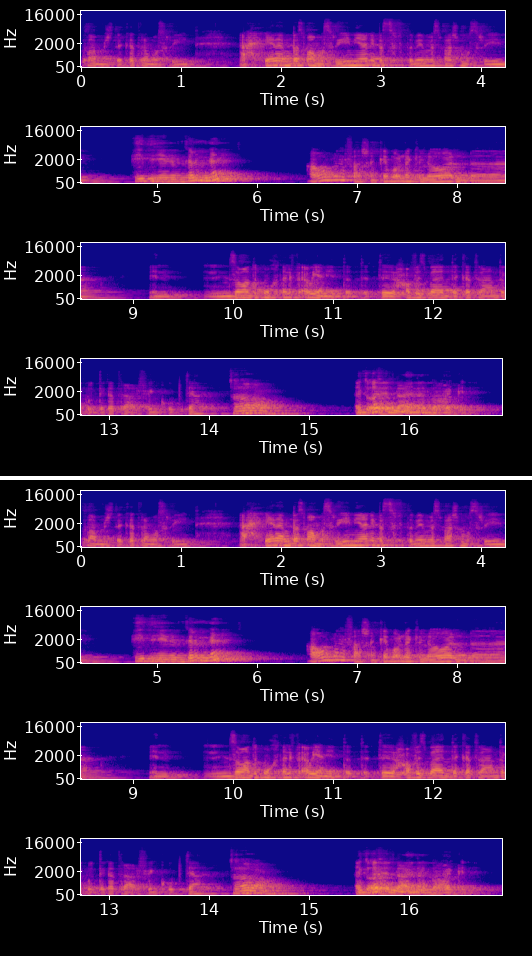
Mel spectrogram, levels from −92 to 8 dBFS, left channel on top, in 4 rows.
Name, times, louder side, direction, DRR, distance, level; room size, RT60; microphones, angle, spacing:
voice 1, 0.0-4.3 6.5-8.6 9.2-9.4 9.7-13.9 15.5-16.7, equal, 5° right, 0 dB, 2.1 m, -31 dB
voice 2, 4.7-5.7 14.2-14.7 15.4-16.4, equal, 30° left, 1 dB, 5.2 m, -28 dB
25.5 x 17.0 x 2.3 m, 0.86 s
head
